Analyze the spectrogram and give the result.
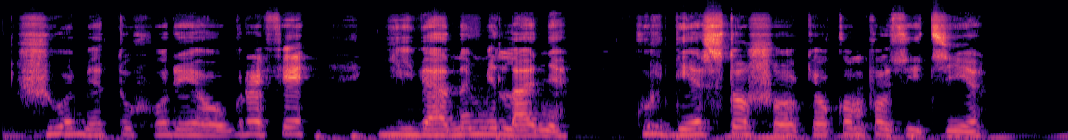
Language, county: Lithuanian, Vilnius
